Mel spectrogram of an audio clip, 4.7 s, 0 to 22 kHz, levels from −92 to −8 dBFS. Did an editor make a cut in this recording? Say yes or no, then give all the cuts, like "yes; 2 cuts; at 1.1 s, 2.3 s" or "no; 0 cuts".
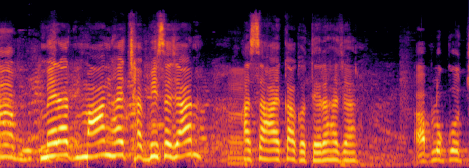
no; 0 cuts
